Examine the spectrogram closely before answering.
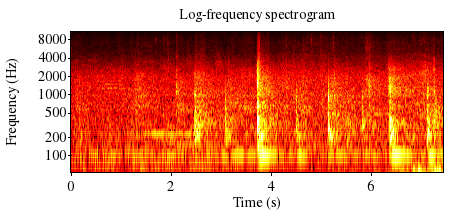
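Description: Footsteps thud on a wooden stage.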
